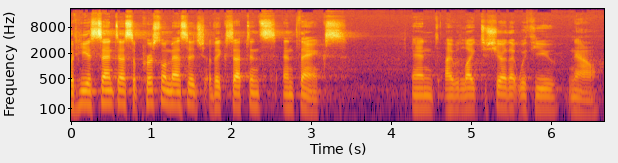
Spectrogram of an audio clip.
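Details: Adult male speaker; typical speech.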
